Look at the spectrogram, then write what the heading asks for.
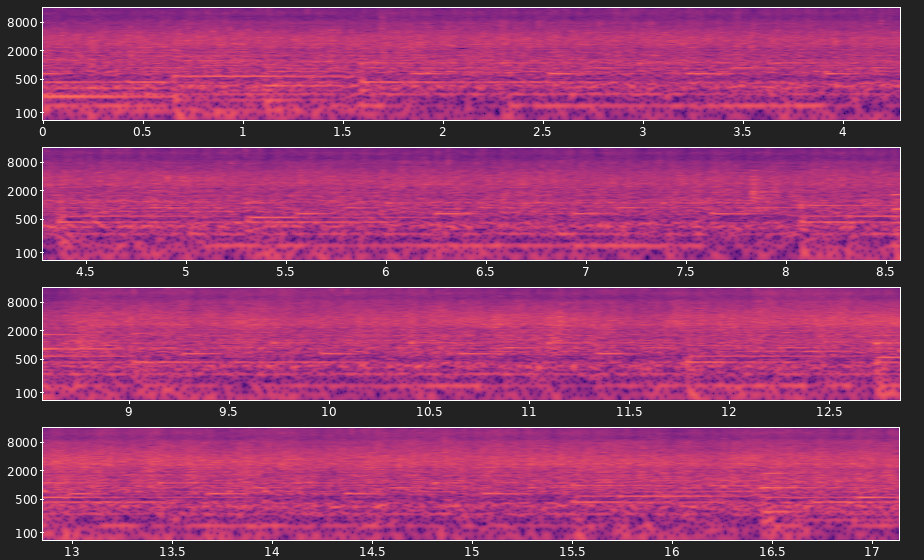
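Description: Tofu, chopped garlic and dried chilies sizzling in hot oil in a nonstick frying pan, a steady hiss that gets louder about halfway through. Light background music plays under it.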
